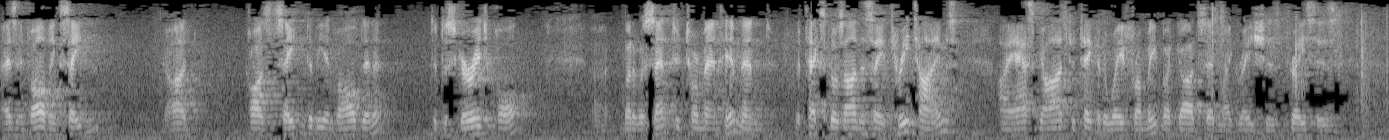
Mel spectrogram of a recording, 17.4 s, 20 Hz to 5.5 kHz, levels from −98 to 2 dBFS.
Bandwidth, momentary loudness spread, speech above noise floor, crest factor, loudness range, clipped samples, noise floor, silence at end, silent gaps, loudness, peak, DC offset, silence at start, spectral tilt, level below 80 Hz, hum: 5.4 kHz; 18 LU; 21 dB; 22 dB; 5 LU; under 0.1%; -43 dBFS; 0 s; none; -20 LUFS; 0 dBFS; under 0.1%; 0 s; -1.5 dB/octave; -54 dBFS; none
